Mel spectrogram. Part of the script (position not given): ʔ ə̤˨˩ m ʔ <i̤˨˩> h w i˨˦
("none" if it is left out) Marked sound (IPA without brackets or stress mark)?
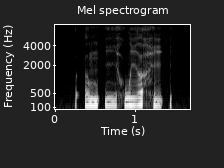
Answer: i̤˨˩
